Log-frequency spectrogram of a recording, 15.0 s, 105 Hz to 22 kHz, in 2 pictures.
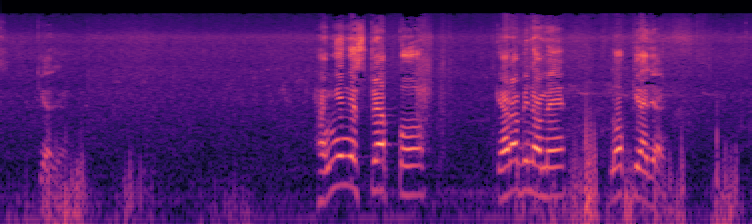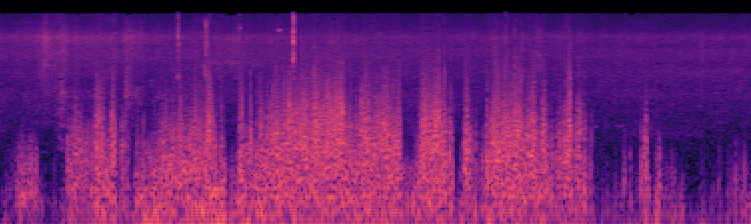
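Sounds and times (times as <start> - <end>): wind buffeting microphone: 0.0 - 15.0
nylon straps rustling: 4.1 - 5.0, 5.7 - 9.3.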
